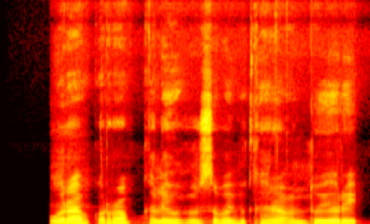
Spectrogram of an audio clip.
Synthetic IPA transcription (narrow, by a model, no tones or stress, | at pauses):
wɑɾaːbkʰɐrɔːb̚kʰɐlɛwʊħuːsɐβɐβɪkʰɐɾaːʕʊnt̪ʰɔjɔɾɪ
